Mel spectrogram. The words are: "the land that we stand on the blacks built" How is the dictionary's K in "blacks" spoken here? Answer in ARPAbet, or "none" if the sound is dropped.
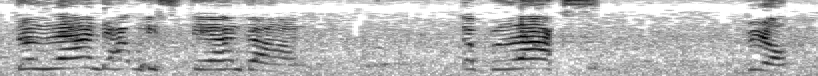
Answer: K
